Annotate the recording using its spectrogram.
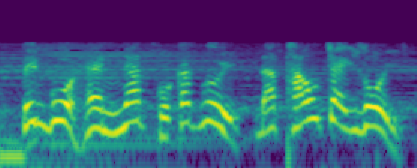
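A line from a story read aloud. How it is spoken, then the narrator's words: Loud shout mid-battle. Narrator (Vietnamese): Alexander vừa đánh vừa hét lớn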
